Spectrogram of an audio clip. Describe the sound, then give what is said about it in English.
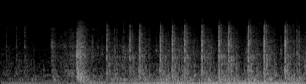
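Typewriter keys clatter in a quick, uneven run of sharp clicks, with one heavier strike near the start. The typing is fairly loud and steady, with no voices. “I'm typing.”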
